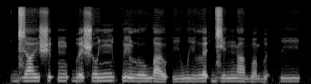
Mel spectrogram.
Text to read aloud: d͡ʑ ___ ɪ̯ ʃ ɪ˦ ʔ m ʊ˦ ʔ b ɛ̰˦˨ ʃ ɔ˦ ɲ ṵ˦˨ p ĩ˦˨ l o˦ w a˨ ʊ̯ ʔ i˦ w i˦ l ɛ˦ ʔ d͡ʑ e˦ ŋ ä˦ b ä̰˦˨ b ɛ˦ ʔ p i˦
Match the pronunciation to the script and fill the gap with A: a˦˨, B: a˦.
B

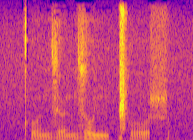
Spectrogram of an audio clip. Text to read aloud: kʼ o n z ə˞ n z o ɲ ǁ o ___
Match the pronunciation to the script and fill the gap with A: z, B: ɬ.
B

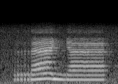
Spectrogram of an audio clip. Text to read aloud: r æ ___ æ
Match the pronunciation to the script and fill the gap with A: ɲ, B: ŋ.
A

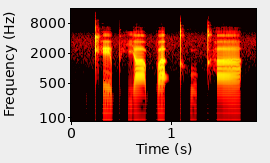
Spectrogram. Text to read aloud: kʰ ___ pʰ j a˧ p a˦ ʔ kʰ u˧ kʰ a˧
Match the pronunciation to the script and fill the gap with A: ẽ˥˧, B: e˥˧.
B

